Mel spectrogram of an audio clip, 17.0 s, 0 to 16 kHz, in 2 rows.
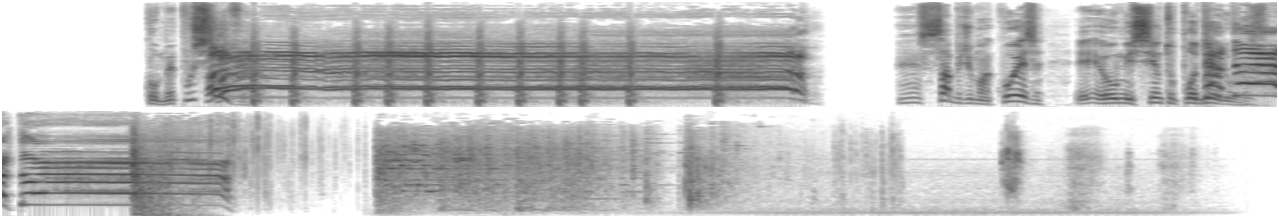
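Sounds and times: man shouting: 0:01.3 - 0:05.5, 0:08.0 - 0:10.0
glass shattering: 0:09.4 - 0:14.2
faint low hum: 0:13.2 - 0:16.8.

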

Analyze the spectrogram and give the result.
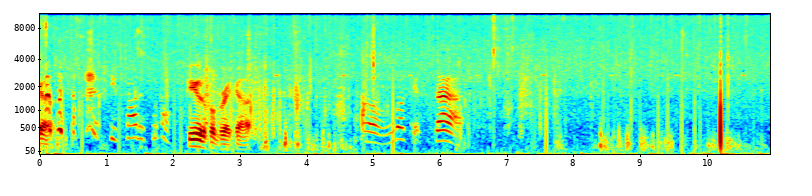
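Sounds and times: lava crust clicking: 0:00.0 - 0:10.9
steady hiss: 0:00.0 - 0:10.9.

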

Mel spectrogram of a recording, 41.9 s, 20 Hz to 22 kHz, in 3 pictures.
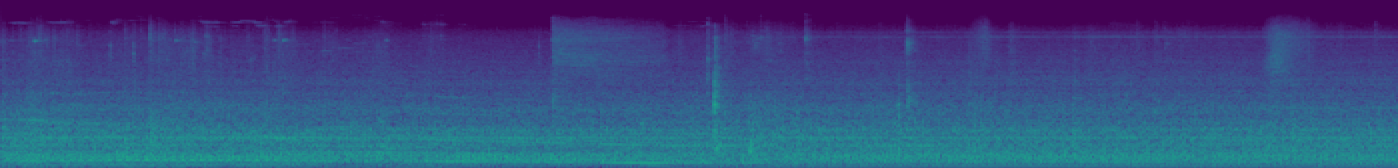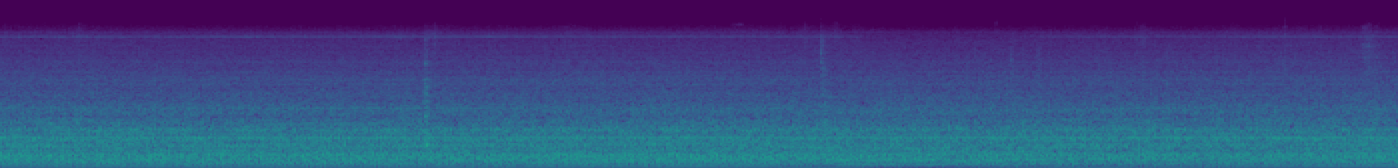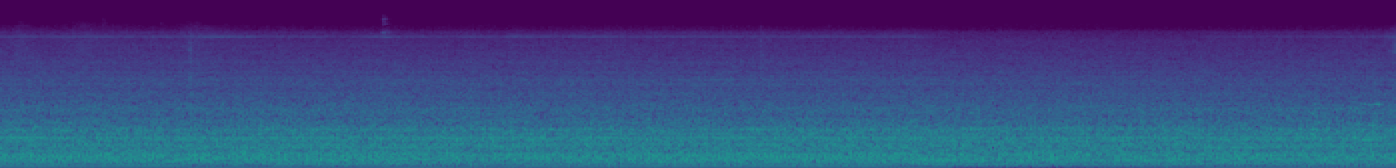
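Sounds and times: streetcar humming: 0:00.0 - 0:41.9
streetcar motor whine: 0:00.0 - 0:41.9
short hisses: 0:05.5 - 0:06.3.

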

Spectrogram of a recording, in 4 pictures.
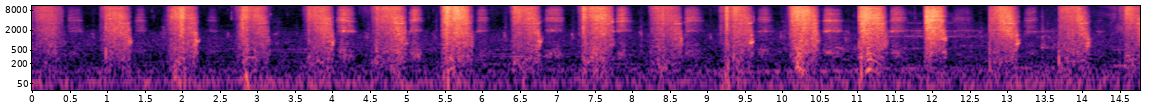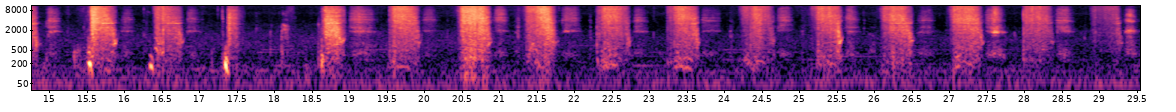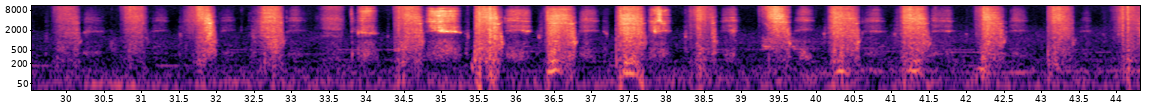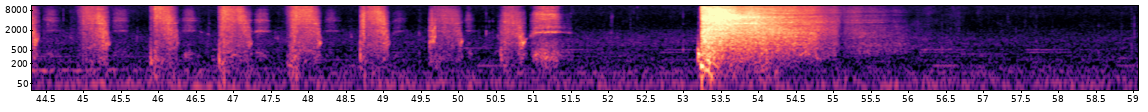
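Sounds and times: person breathing rapidly: 0:00.0 - 0:51.6.

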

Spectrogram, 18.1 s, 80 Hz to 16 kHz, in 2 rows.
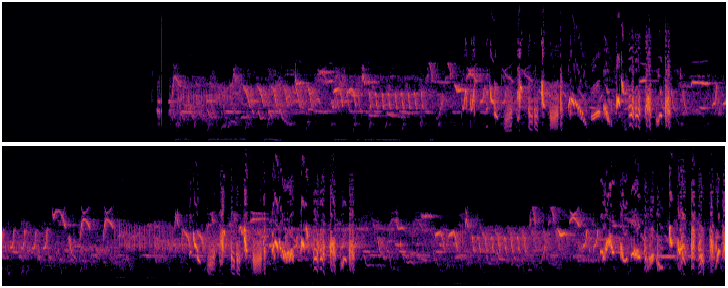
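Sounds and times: birds chirping and trilling: 0:02.0 - 0:18.0.

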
